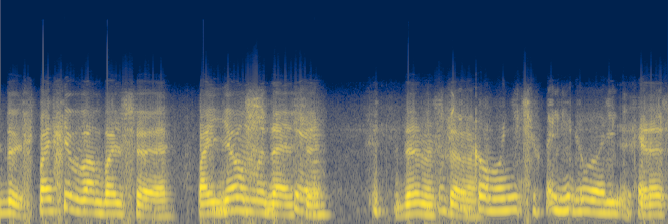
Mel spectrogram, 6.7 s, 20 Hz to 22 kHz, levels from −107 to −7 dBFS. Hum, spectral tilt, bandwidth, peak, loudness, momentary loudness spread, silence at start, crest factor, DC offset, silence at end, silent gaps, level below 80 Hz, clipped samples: none; -10.5 dB/octave; 5.2 kHz; 0 dBFS; -14 LUFS; 7 LU; 0 s; 14 dB; under 0.1%; 0 s; none; -46 dBFS; under 0.1%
